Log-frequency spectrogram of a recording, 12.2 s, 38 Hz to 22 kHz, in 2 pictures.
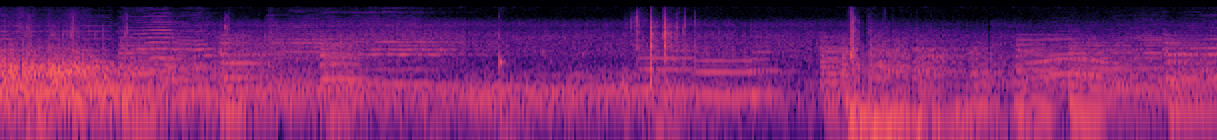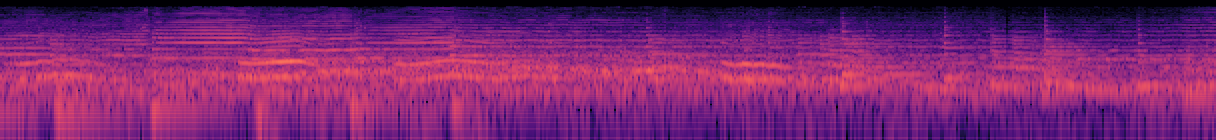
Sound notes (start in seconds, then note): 5.1 screaming; 10.0 dramatic music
